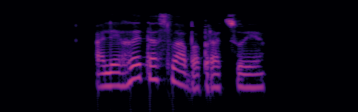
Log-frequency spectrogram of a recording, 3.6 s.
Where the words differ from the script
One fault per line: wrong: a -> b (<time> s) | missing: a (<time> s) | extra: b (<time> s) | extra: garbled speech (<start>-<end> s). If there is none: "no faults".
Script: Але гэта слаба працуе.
no faults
